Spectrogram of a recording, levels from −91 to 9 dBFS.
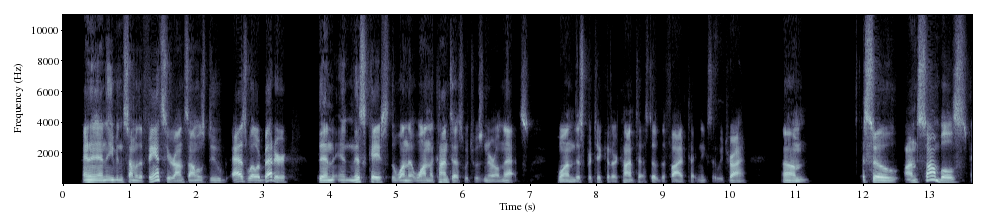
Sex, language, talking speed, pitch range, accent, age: male, English, 175 wpm, 85-110 Hz, American, 40-59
